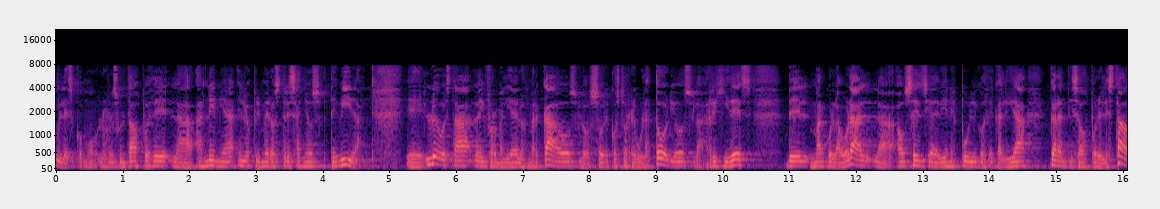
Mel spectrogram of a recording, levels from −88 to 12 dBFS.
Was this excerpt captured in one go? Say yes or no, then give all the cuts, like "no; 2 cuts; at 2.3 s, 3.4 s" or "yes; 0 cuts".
no; 1 cut; at 11.3 s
